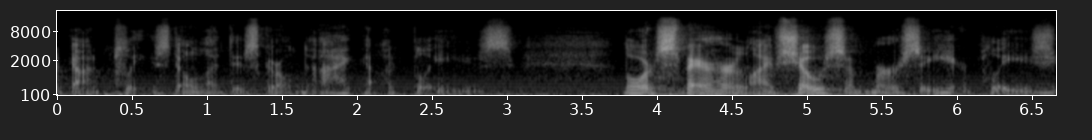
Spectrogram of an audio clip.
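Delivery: mock hushed, whispered, begging plea. Recalling holding a little girl's hand at her bed, retelling begging God. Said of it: "I'm begging God".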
